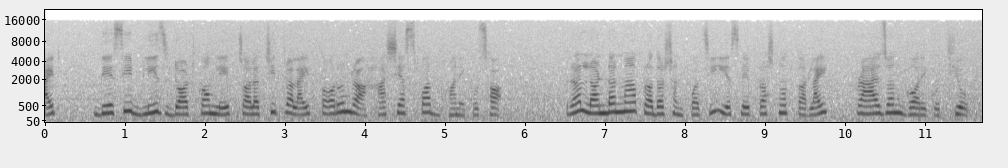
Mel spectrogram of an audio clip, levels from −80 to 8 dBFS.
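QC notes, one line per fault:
No faults are heard anywhere in the clip. Room noise sits in the background at about 14 dB below the speech, as part of the recording itself.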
